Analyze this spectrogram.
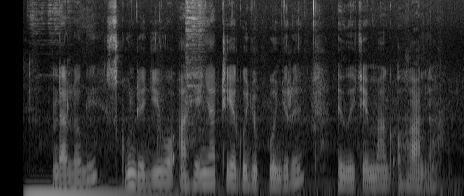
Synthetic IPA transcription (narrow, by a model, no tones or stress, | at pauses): ndalɔɡɪskunded͡ʒiwɔʔaɦɪɲatjɛɡɔd͡ʒopwoɲd͡ʒɾeewet͡ʃemaɡɔɦa̰la̰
